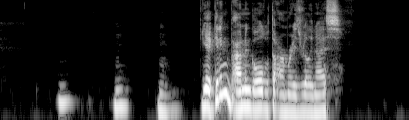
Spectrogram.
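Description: A man speaks close to a microphone in short bursts, then with animation.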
